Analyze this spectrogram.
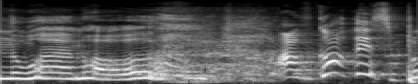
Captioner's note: laughter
